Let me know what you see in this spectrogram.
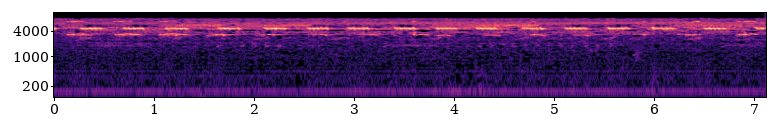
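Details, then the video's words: Wild crickets calling in the wilderness of eastern Botswana at 2:30 am on 21 May. High, even chirps pulse about four times a second, a second lower caller overlapping, over a steady low hum. "1 Hour cricket sound"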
